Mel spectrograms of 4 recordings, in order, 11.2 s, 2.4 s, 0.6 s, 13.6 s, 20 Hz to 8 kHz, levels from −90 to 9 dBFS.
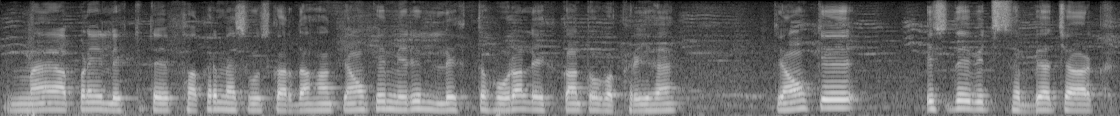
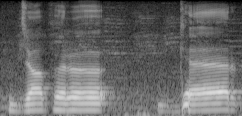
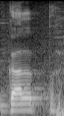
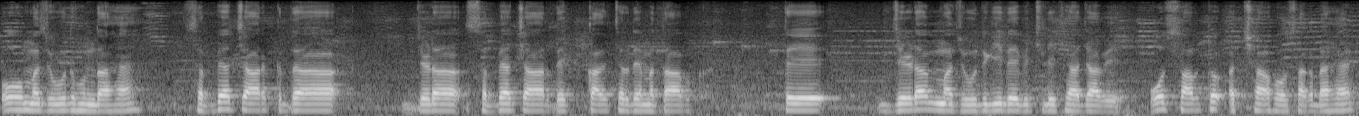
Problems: background sounds at intervals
